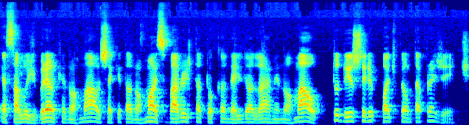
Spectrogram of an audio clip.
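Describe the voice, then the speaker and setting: Over a quiet background, a man talks at a very fast pace with hardly any pauses. His pitch is medium, with ordinary variation. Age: 60s. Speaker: anesthesiologist. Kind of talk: podcast interview.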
